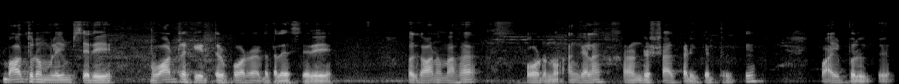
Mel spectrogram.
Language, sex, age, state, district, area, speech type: Tamil, male, 45-60, Tamil Nadu, Nagapattinam, rural, spontaneous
